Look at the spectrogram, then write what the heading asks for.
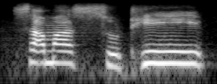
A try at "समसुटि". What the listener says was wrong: समसुटी there is no mahaprana. There is no mahaprana there. Samasuti.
